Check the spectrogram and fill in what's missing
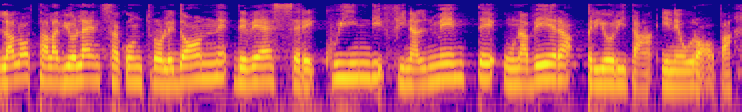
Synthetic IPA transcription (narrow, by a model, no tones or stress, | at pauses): lalɔt̪ːalːavjolɛnt̪sakont̪ɾoled̪ɔnːed̪ɛːveɛsːeɾekwind̪ifinalment̪eunavɛːɾapɾioɾit̪ainɛwɾɔ̰ːpa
